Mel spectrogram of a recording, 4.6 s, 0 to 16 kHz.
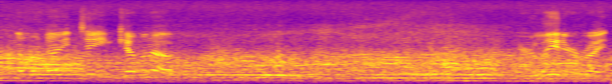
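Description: NASCAR Winston late model race cars roaring down the back straightaway at Raven Raceway in 1987, a steady, loud engine drone with shifting pitch as one car passes another, heard under continuous race commentary.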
